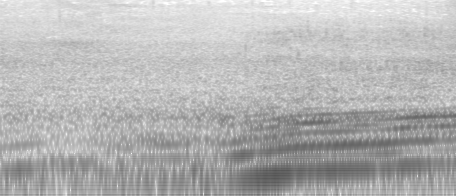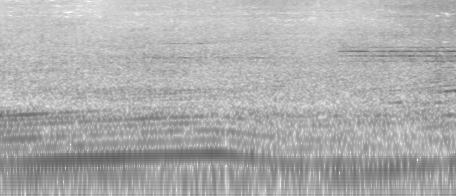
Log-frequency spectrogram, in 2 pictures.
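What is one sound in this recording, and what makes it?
Traffic hums steadily on a street outdoors.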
